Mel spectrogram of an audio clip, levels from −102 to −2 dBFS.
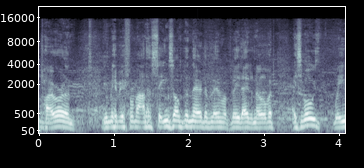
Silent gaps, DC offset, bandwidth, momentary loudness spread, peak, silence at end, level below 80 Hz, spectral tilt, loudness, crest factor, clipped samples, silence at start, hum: none; under 0.1%; 16 kHz; 7 LU; 0 dBFS; 0 s; -48 dBFS; -6.5 dB/octave; -13 LUFS; 12 dB; under 0.1%; 0 s; none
